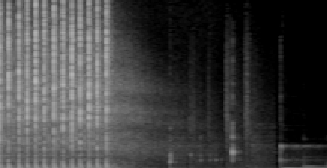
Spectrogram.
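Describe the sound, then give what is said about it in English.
Rapid automatic gunfire from a gun emptying an entire drum of bullets: a loud, tight burst of many shots in quick succession lasting about a second, then a fading tail with a couple of faint knocks, before a steady electronic tone starts. “you just see shells exploding out from this thing as he unloads an entire drum of bullets.”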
